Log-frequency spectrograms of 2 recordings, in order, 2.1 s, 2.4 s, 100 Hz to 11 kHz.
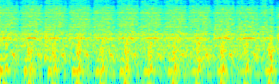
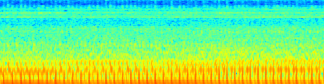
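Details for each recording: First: Original 1980 John Deere 317 lawn tractor, not run in about 3 years after an electrical fault: even starter chug, about six beats a second, never catching; cranks but no spark, battery 12.5 V, 9.8 V at points, a wire later replaced. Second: 1980 John Deere 317 garden tractor, not run in about three years, started with the fuel tank pressurized and choke applied: the single-cylinder ticks over at a steady, even low thump with no misses or knocks; a healthy settled idle.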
